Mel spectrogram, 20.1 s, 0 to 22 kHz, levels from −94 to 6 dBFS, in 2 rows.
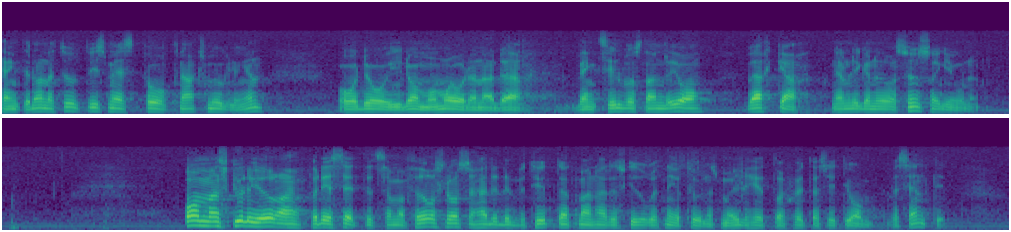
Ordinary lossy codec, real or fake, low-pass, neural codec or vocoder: none; real; none; none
